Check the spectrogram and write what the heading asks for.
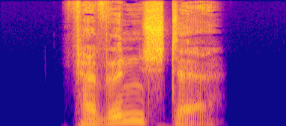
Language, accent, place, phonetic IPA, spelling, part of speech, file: German, Germany, Berlin, [fɛɐ̯ˈvʏnʃtə], verwünschte, adjective / verb, De-verwünschte.ogg
- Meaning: inflection of verwünschen: 1. first/third-person singular preterite 2. first/third-person singular subjunctive II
